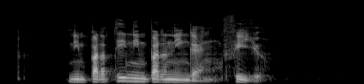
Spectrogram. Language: Galician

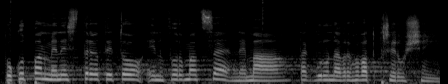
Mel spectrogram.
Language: Czech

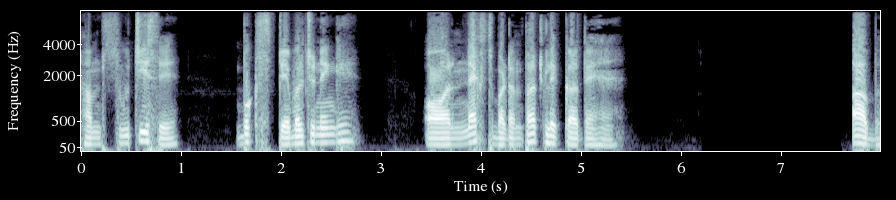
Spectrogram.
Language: Hindi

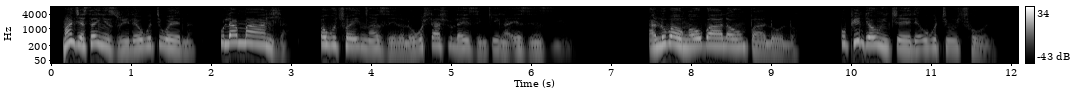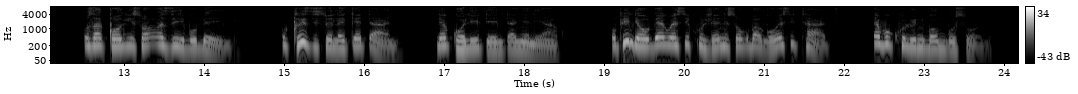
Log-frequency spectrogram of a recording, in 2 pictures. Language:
North Ndebele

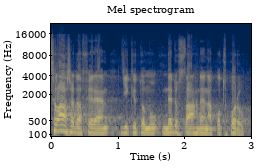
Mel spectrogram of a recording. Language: Czech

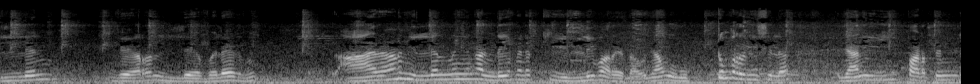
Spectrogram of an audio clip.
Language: Malayalam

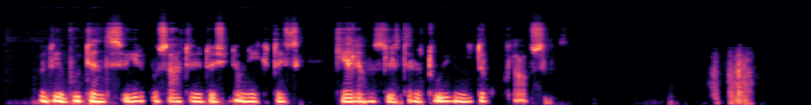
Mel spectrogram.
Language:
Lithuanian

